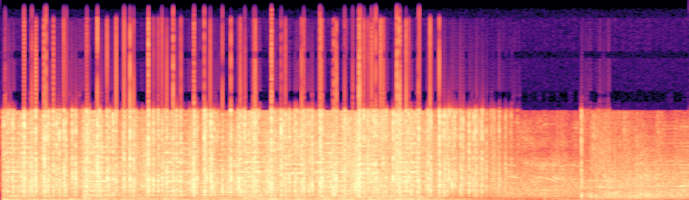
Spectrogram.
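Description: A sutli bomb, a twine-wrapped Diwali firecracker, goes off loud and close. Dense crackling blasts and booms fill the first five seconds, then give way to a lingering, fading rumble with no talk.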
